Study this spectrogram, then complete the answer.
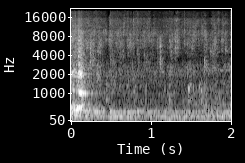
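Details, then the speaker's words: GE or Hotpoint top-load washer in service diagnostic mode, valve test: steady hiss of water rushing into the tub with no buzzing or sputtering; the cold inlet valve opens and fills normally. "You can hear the cold water going in, or the hot water going in. Now we need to check the cold water."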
